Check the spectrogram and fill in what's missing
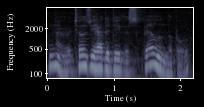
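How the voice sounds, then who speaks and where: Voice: mid-range voice, animated, warm tone, slight background noise, lightly acted. A game master doing a nervous young spellcaster. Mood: defensive. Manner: hesitant, halting with fillers.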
